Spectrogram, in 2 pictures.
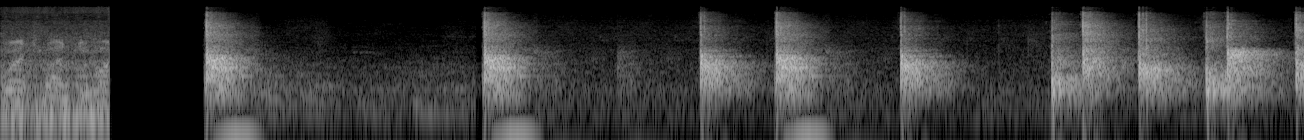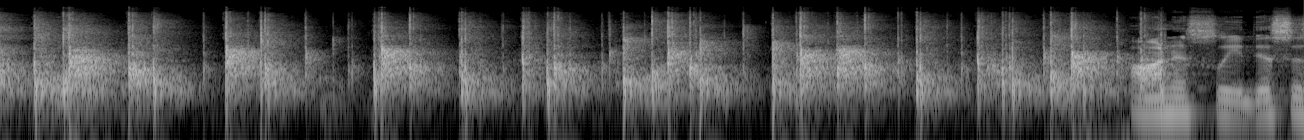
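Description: A small group of men claps hands, slowly at first and then faster.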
